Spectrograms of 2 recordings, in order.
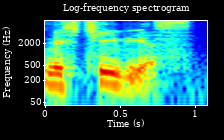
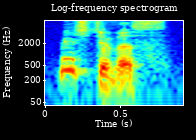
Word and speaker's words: mischievous: the word there is no such word as mischievous the proper pronunciation is mischievous it's the adjective form of the noun Mischief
